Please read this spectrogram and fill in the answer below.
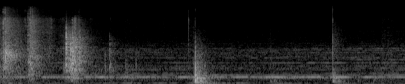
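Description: A deck of tarot cards being shuffled by hand: a few quick card clicks in the first second, then scattered taps and a soft thunk about two seconds in. Steady background music plays underneath.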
